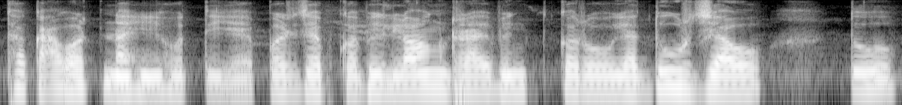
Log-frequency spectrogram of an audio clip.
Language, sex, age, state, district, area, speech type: Hindi, female, 30-45, Uttar Pradesh, Ghazipur, urban, spontaneous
